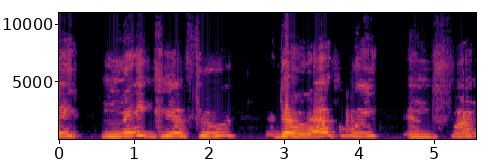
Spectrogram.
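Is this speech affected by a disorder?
Yes: cerebral palsy.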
